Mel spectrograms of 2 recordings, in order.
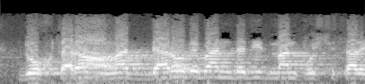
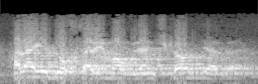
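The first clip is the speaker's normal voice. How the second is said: ordinary delivery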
